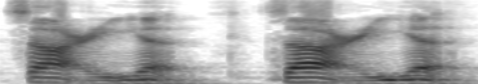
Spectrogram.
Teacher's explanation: یہ سین جو ہے یہ سیٹی والا حرف ہے، اور عین کو ہم حلق کے درمیان سے ادا کریں گے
